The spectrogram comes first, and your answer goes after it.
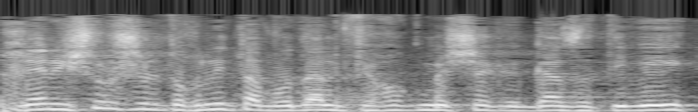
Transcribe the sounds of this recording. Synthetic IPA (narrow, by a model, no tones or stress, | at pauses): laχeniʃuʁʃelt̪o̞χnit̪avod̪alefiχokmeʃekaɡazat̪ivi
